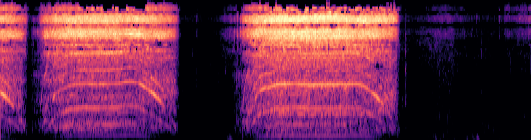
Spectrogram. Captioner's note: sawing sounds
